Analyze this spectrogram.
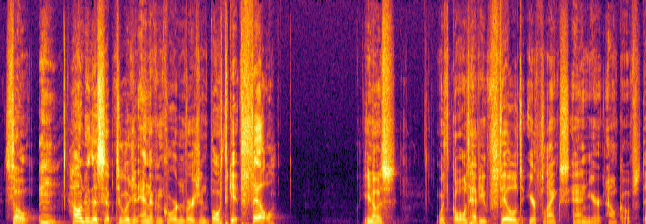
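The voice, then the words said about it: Strained, worn-out voice. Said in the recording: “My voice is shot”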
